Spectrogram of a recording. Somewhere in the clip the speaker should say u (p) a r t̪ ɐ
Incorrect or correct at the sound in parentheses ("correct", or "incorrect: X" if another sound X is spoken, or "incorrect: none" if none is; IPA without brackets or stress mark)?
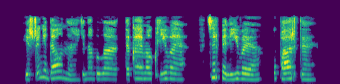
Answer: correct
